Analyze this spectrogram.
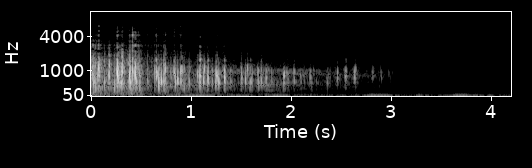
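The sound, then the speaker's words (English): Riders gallop off on horseback toward the woods in a dense, rapid drumming of hoofbeats that steadily fades and dies away after about three seconds, leaving near silence. “Brad and his two friends ran for the horses they had hidden nearby.”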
